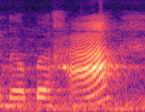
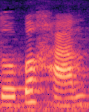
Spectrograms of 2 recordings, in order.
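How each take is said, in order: First: The word ends in a lengthened a vowel. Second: The word ends with an n sound. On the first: The speaker calls it right. "tapi dhabha" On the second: The speaker calls it wrong. "kita membaca tidak dhabhan"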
